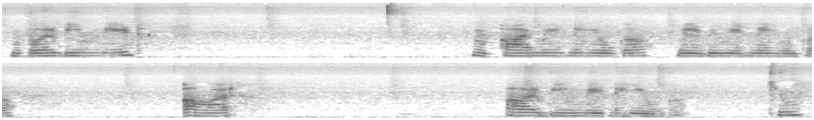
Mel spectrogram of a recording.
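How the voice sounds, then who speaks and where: Over phone-quality sound, a husky, mid-range female voice with an Indian accent draws out her words in a level tone and pauses often. She's teaching an exam-prep grammar lesson step by step, regularly checking comprehension with questions and tags.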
